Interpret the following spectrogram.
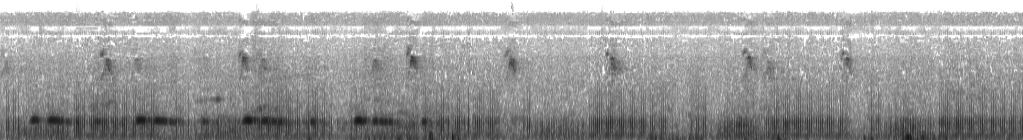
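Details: Cat purring in its sleep, a deep continuous vibrating hum in rhythmic swells separated by short breath pauses; faint distant birds chirp now and then behind it.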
